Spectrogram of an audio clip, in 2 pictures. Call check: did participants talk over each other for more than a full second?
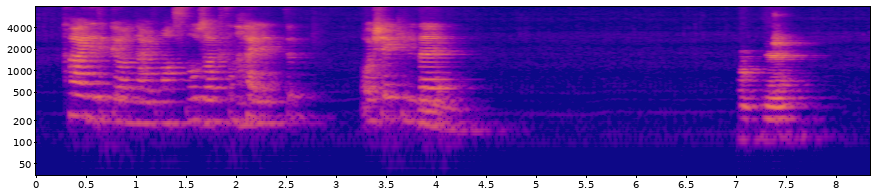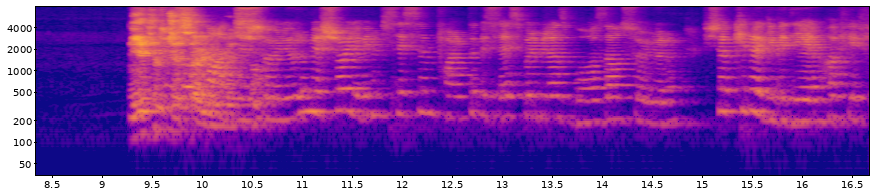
Yes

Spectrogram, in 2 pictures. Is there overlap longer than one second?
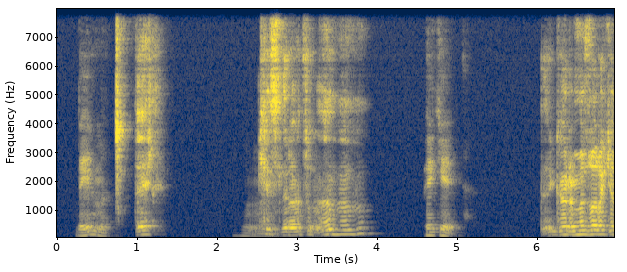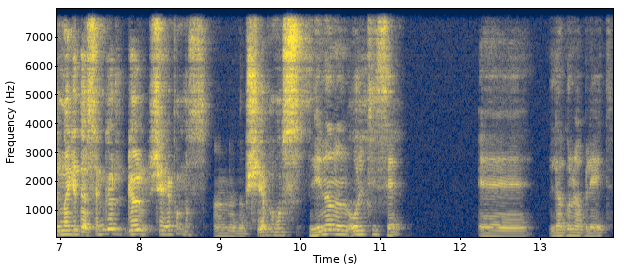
No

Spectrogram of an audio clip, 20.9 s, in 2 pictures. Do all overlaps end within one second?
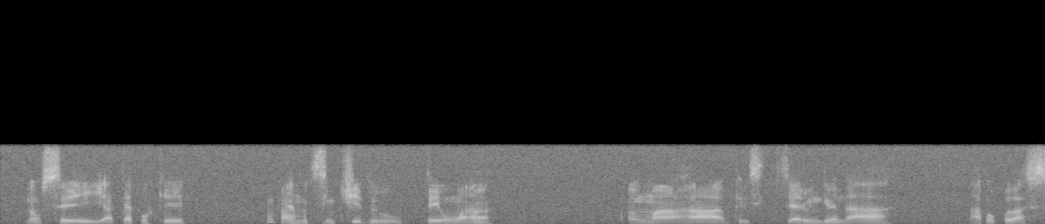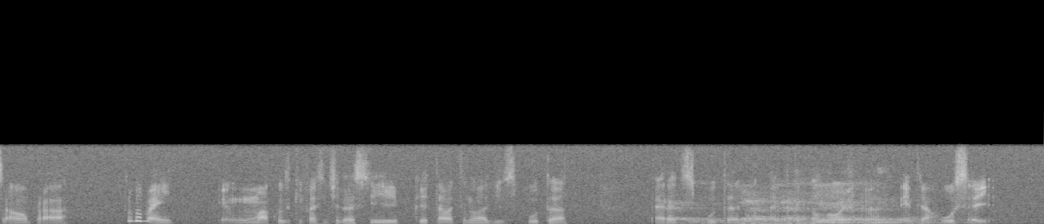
No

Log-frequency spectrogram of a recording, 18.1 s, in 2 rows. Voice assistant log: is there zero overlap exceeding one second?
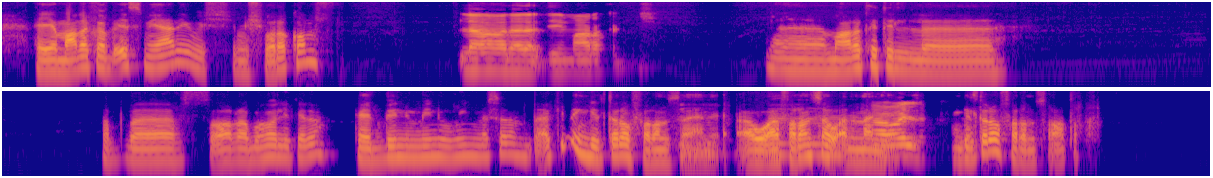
No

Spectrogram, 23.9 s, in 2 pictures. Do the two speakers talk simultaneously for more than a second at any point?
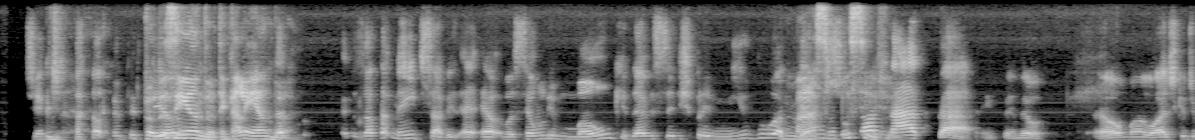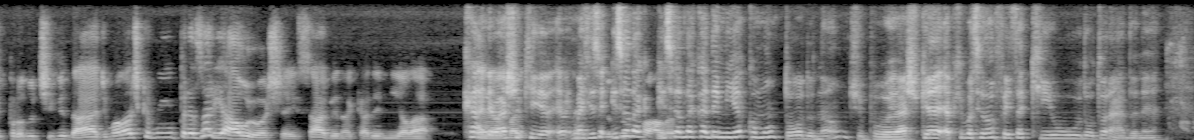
Yes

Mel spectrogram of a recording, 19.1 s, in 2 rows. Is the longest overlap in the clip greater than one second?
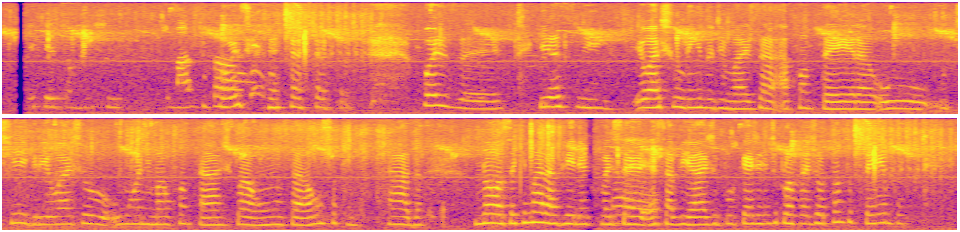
No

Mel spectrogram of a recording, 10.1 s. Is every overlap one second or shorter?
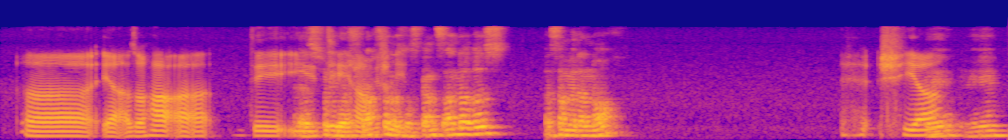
No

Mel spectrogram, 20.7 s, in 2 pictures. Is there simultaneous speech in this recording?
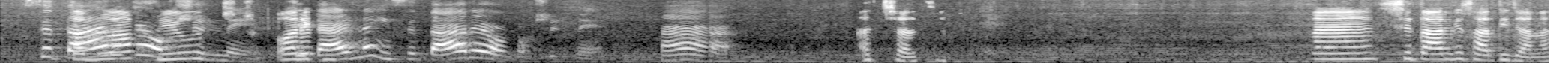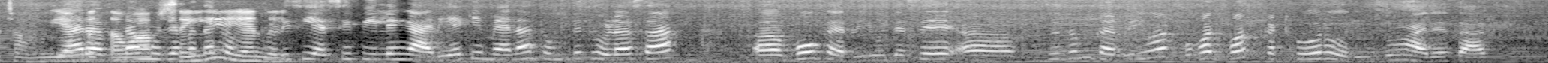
Yes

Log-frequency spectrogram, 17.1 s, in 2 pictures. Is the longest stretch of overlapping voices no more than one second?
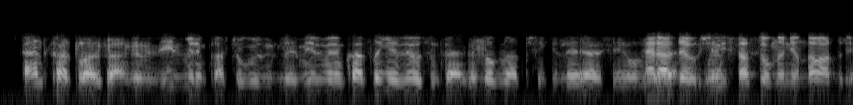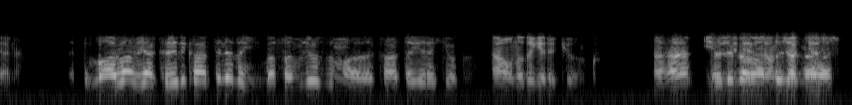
No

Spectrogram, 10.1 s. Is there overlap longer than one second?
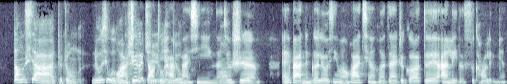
Yes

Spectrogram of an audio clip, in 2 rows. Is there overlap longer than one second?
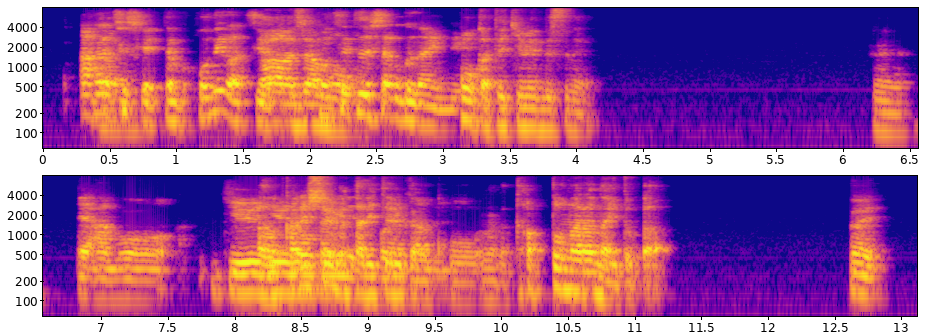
Yes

